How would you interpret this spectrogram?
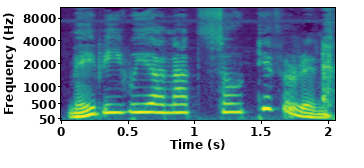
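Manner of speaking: high, drawn-out character voice; hammed-up high reconciliation; mock heartfelt realization. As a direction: lift it high in dawning wonder. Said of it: "they're like".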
